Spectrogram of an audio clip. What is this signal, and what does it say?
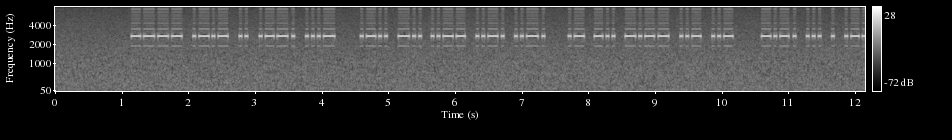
Morse code (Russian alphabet), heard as a high beeper, hand-sent with a bug key, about 27 wpm, 2700 Hz. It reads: ШЯИПЖ ЛДЮФФ АДЫУУ …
